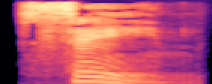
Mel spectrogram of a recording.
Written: seine

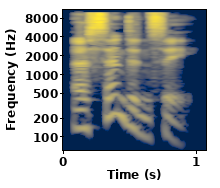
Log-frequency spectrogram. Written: ascendancy

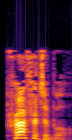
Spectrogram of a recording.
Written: profitable

